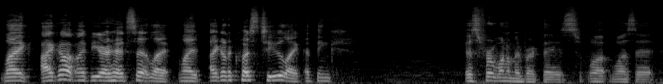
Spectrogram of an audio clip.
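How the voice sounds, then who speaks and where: An eighteen-year-old man casting a competitive VR shooter match alone, rambling with lots of fillers between rounds and jumping loud and high when plays happen. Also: normal speed. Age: young adult. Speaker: esports caster. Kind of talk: solo play-by-play game commentary with viewer chat. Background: game music.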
